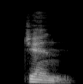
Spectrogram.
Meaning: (noun) 1. Information 2. Information about the location of a bird 3. Fan fiction that does not specifically focus on romance or sex; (adjective) general
- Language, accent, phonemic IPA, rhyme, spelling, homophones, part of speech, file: English, Australia, /d͡ʒɛn/, -ɛn, gen, Jen / Gen, noun / adjective / verb / adverb, En-au-gen.ogg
